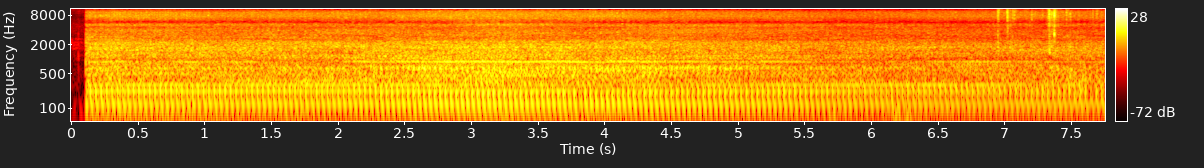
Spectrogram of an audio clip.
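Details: 2007 Parkside push mower, a dump find revived after sitting with an empty fuel tank: steady, even single-cylinder drone at constant speed with no misses or surging; running smoothly and healthy.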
